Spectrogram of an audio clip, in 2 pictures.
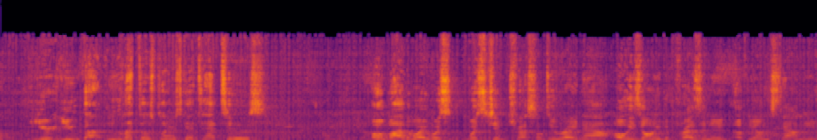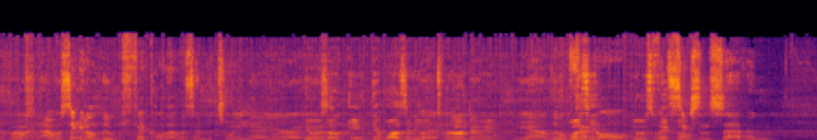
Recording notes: Live from Fattey Beer in Hamburg, NY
